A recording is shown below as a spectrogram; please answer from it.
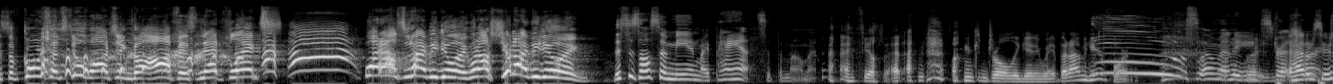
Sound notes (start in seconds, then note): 2.2 laughing; 8.5 laughs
